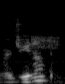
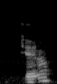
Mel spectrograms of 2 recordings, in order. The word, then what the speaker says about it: Argento: Uh, I'm going to say it right, Argento. Argento.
